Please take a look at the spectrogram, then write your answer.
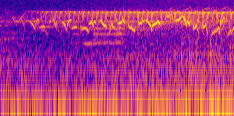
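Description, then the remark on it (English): A purple finch sings a rapid, jumbled warbling song of bright, high, rising and falling notes, running continuously over a steady, thin high-pitched drone, fairly soft overall, in the morning on the Cascade River Road in a boreal area of black spruce, cedar and lowlands. “Actually, what I'm hearing ahead of me is a purple finch.”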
